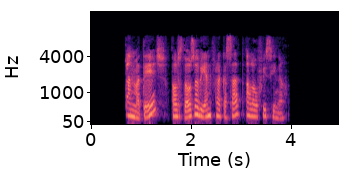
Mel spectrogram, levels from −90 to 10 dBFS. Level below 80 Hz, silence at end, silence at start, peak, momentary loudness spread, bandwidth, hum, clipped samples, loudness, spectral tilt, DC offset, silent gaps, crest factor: -58 dBFS; 1.05 s; 0.7 s; -2 dBFS; 11 LU; 8.2 kHz; none; under 0.1%; -18 LUFS; -5 dB/octave; under 0.1%; none; 18 dB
